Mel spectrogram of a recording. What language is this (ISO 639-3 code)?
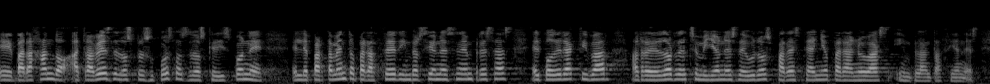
spa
